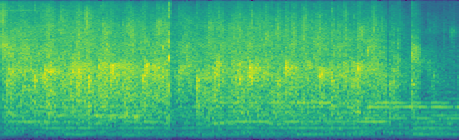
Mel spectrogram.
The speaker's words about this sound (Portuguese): Você concorda com isso? Então dê uma salva de palmas, Senhor, amém? Glória a Deus.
